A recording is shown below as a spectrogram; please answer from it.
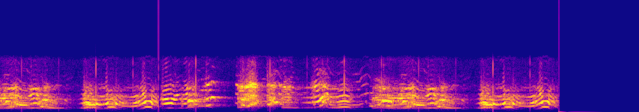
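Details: Bursts of quavering, pitch-bending dog howls with rich overtones, several in close succession, then a fading tail and silence.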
